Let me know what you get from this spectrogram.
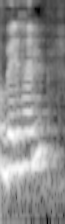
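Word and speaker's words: Wilhelm: बाकी एक और खास बात बता देती हूं, जो विलियम वुंड थे, इसमें ना डी साइलेंट हो जाता है, इसलिए मैं इसको विल्हन वुंड कह रही हूं।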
